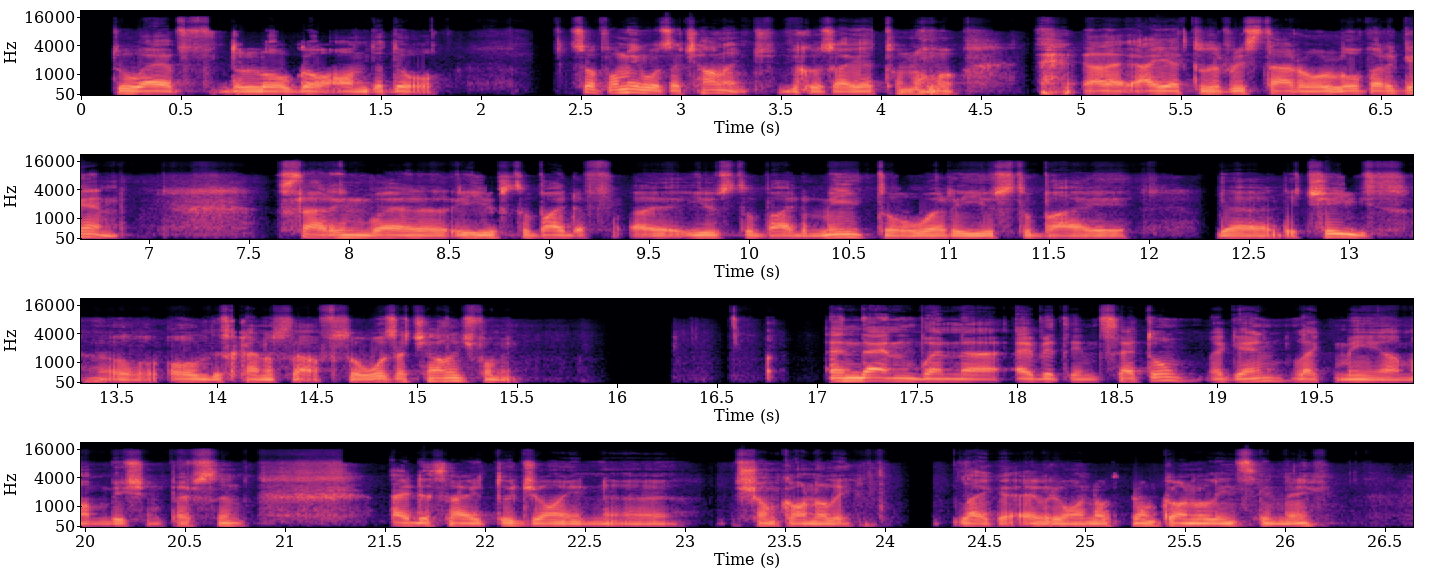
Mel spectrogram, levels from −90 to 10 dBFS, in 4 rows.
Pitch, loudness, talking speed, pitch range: 100 Hz, -16 LUFS, 200 wpm, 95-105 Hz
